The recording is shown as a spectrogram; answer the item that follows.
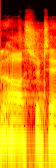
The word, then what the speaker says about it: Ostenson: John Ostenson, I'm going to spell it for you because it does sound like Austin, Texas.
